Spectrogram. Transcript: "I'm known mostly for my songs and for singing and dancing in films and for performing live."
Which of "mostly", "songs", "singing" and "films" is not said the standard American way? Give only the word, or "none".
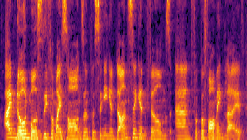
none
